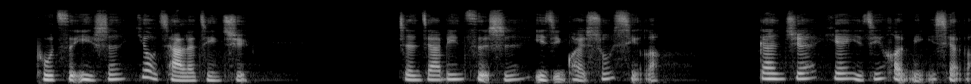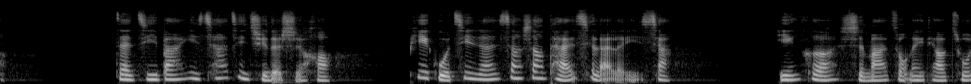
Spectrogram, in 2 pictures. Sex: female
